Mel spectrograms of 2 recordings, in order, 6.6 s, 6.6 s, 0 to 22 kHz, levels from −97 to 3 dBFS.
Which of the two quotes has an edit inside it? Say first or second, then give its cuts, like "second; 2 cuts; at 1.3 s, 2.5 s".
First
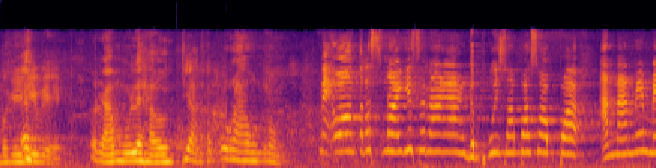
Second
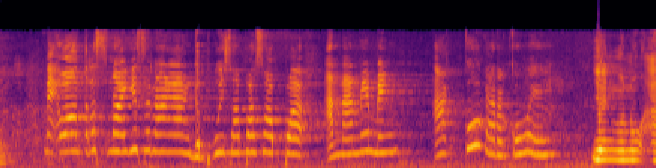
first; 1 cut; at 1.8 s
